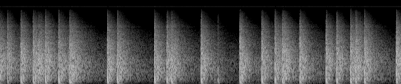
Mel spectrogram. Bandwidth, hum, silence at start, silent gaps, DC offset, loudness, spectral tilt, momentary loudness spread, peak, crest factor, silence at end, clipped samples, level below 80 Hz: 16.5 kHz; none; 0 s; none; under 0.1%; -19 LUFS; -4 dB/octave; 5 LU; -4 dBFS; 16 dB; 0 s; under 0.1%; -40 dBFS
